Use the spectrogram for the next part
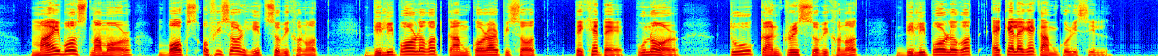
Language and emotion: Assamese, neutral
